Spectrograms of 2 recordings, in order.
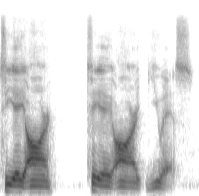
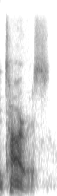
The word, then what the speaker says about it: Tartarus: some people say Tartarus some people say Taurus but it's t in in my tongue if if I was going to pronounce it would be Tartarus now Tartarus is a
